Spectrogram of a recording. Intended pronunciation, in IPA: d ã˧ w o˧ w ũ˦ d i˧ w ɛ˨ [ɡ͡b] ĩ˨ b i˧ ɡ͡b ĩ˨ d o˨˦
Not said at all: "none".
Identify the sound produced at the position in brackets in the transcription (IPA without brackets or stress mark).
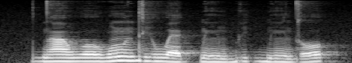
k͡p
